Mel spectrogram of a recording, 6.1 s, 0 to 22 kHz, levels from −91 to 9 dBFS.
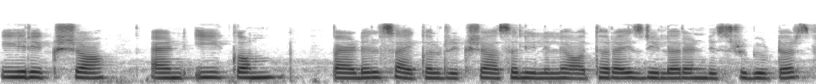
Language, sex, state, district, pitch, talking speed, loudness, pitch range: Marathi, female, Maharashtra, Washim, 215 Hz, 145 wpm, -16 LUFS, 205-225 Hz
